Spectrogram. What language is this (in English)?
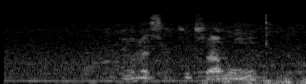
Loarki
